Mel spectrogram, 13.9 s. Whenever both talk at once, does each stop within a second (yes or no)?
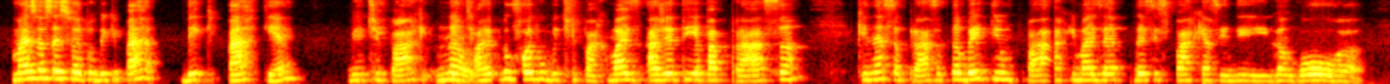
yes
